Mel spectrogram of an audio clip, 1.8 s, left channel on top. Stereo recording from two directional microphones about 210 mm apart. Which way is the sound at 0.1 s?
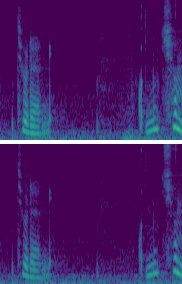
10° left (ahead or behind).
